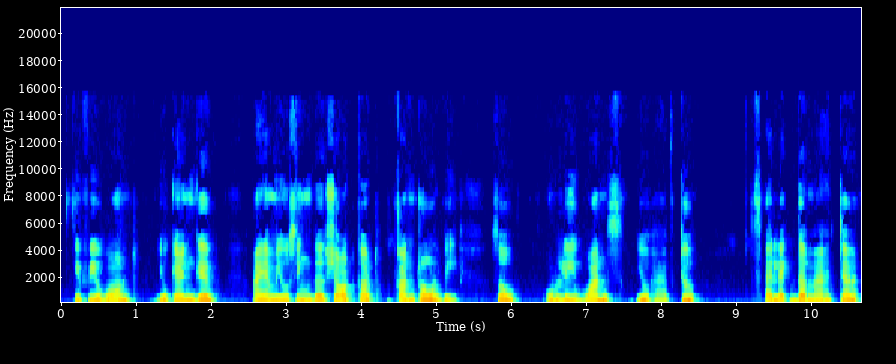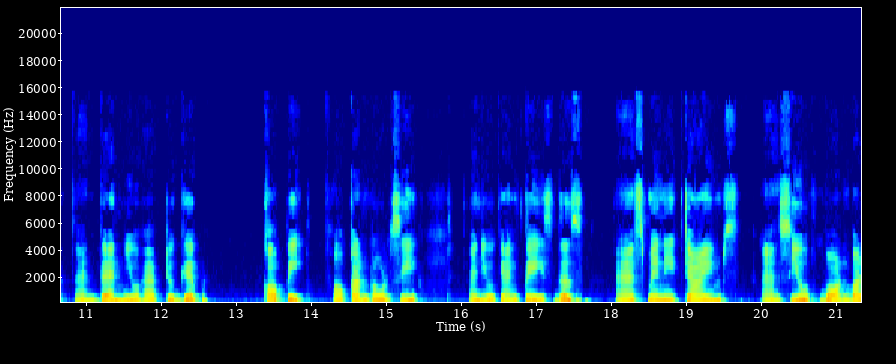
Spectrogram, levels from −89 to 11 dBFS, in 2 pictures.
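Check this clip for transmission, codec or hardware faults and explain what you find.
No transmission, codec or hardware faults turn up anywhere in the clip. Nothing in the audio points to a problem in how it was carried, encoded or captured.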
